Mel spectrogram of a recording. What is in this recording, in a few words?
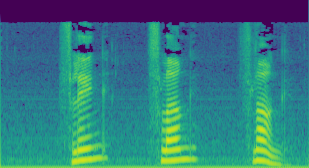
"fling", anglais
